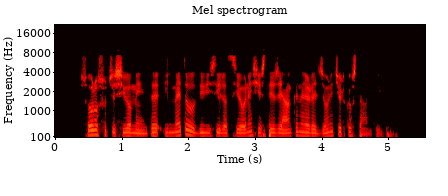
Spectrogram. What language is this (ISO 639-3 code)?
ita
